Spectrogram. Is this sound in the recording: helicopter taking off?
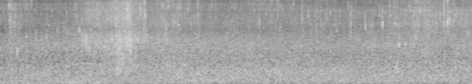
no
